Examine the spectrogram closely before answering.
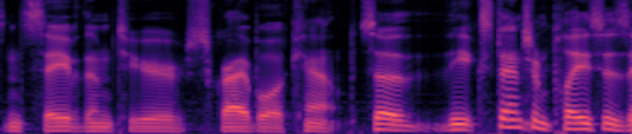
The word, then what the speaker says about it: Scrible: pronounce it, but I'm going to say Scrible because it's like scribble, the word scribble without a B. So there's one less B there. So I'm going to go Scrible Toolbar is the name of the extension.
